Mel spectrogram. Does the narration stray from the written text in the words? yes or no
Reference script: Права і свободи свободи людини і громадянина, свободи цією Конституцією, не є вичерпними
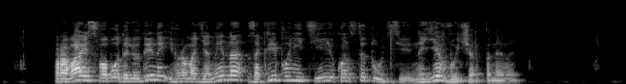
yes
